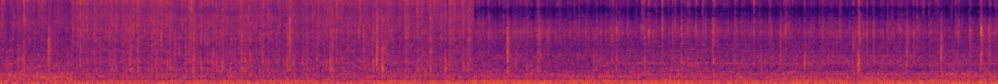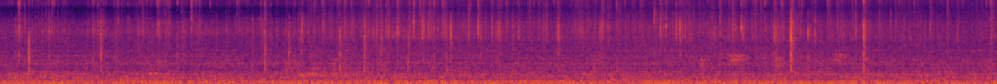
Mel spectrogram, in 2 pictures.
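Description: Beef, zucchini and egg fried rice sizzling and crackling in a hot wok. The hiss is stronger for the first seven seconds or so, then settles to a softer, steady sizzle with scattered pops.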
